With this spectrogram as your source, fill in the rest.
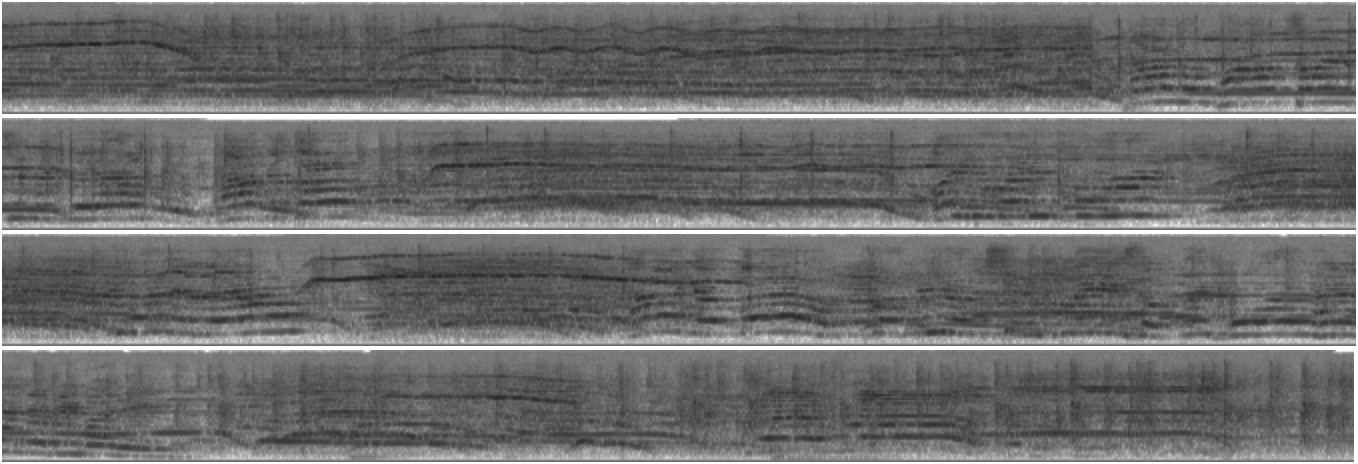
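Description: Loud live music plays from a stage.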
